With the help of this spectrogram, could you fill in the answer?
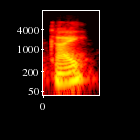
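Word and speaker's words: χ: simplemente cae aquí dice el libro que se pronuncia cae este como si dijéramos skype que es una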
